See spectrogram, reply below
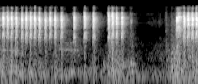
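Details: Lively singing of a Eurasian tree sparrow intended as a master recording for bird training: a long stream of rapid, high, buzzy chirps breaking into shorter groups, a brief silence, then a fresh burst.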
